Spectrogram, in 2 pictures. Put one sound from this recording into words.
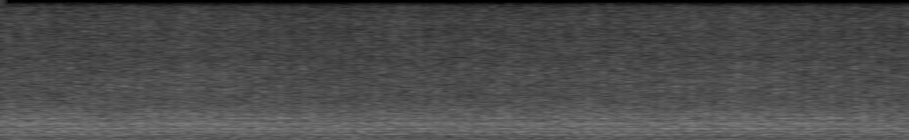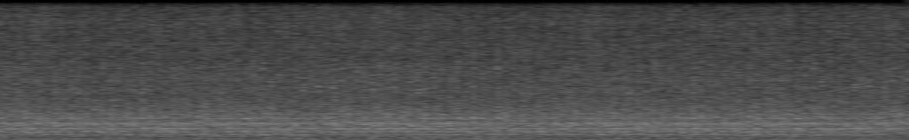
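A city bus engine idles.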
